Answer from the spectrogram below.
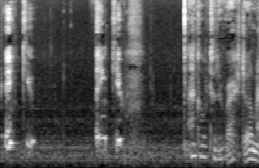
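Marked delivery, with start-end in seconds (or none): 0.1-1.9 very high, choked-back thank you; holding back tears. Retold or imitated. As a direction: squeak out thanks while mock-fighting tears. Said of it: "try to suck it up".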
